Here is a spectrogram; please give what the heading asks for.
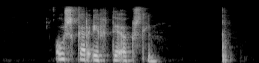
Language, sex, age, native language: Icelandic, female, 20-29, Icelandic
